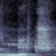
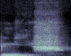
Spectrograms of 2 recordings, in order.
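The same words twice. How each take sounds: First: The word is given its American pronunciation. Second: The word is given its French pronunciation. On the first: "why do Americans pronounce niche as niche?" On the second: "it's a French word, so pronounce it niche"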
